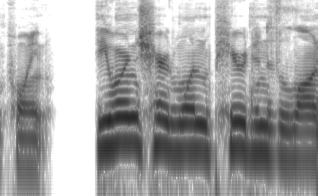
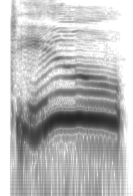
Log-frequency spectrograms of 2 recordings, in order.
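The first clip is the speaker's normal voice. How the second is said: eager high voice; 5 dB louder than usual. Acted. Eager question in character voice.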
